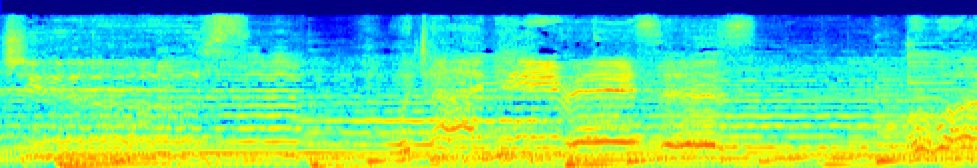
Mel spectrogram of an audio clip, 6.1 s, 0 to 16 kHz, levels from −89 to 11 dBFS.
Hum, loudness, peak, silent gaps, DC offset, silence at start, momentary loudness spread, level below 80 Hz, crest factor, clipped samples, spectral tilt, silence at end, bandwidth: none; -13 LUFS; 0 dBFS; none; under 0.1%; 0 s; 7 LU; -28 dBFS; 14 dB; under 0.1%; -5 dB/octave; 0 s; 11.5 kHz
